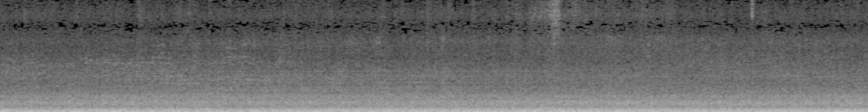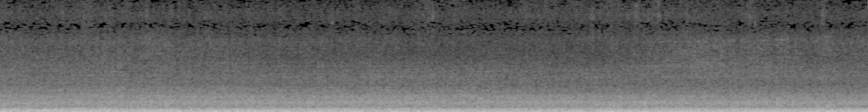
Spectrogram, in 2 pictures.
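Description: A car engine hums steadily while driving at highway speed.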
